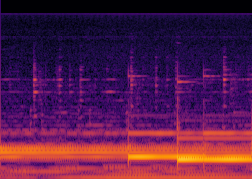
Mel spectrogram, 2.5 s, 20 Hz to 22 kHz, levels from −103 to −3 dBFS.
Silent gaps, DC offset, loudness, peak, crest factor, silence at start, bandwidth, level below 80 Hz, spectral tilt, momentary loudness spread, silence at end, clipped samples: none; under 0.1%; -26 LUFS; -12 dBFS; 14 dB; 0 s; 5 kHz; -46 dBFS; -7 dB/octave; 15 LU; 0 s; under 0.1%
